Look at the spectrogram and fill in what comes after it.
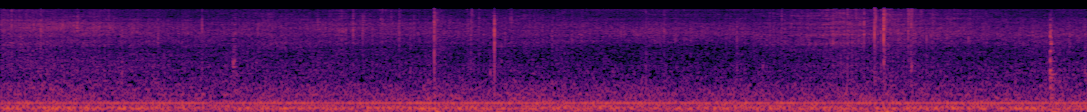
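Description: Egg white omelette with peppers sizzling steadily on a hot electric griddle, with a few faint ticks and a steady low hum underneath.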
